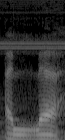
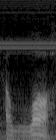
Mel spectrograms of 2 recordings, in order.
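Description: First: The L is light, with a lowered tongue root. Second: The L is heavy, with a raised tongue root. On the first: The speaker calls it wrong. "We don't say Allah" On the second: The speaker calls it right. "We say Allah"

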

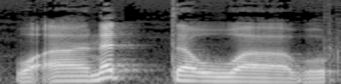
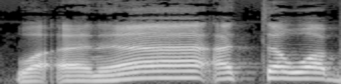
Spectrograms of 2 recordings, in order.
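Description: First: The vowel after 'ana' is short and linked. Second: The vowel after 'ana' is held long. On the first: The speaker calls it right. "Change it to short vowel" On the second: The speaker calls it wrong. "You have to delete the long vowel"

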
